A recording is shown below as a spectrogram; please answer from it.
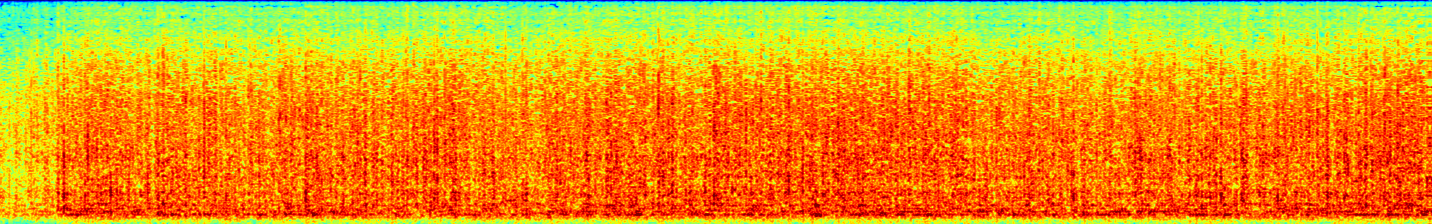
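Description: Steady rain pours down during an outdoor anniversary celebration at a stadium in Kabale, a dense even hiss of drops on surfaces that holds unchanged and loud throughout, with no voices heard.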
